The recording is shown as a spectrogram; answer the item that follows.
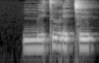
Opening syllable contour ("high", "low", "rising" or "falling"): rising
